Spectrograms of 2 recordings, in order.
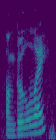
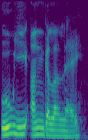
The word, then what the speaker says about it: Uiagalelei: Uiagalelei. Uiagalelei. Yeah. There's a couple L's in there that throw. Yeah, it's the lele, and I think it's the ung sound, but it might be the ug sound.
